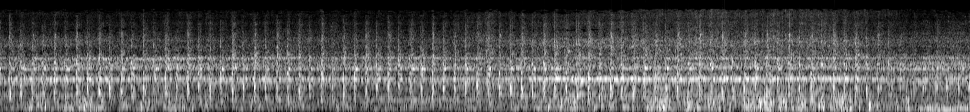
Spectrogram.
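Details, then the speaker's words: Old donkey water pump motor with badly worn piston: loud rapid clatter about ninety beats per minute, heard before adding oil; noise much reduced after oil. "यह बहुत पुरानी pump है और इसका piston काफी कटा हुआ है लेकिन फिर भी इस ऑयल को देने के बाद इसकी पहले वाली आवाज में बहुत ज्यादा फर्क आ चुका है"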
